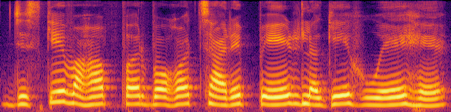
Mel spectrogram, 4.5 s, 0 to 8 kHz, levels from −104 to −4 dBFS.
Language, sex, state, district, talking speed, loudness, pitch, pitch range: Hindi, female, Gujarat, Valsad, 120 wpm, -12 LUFS, 215 Hz, 200-220 Hz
